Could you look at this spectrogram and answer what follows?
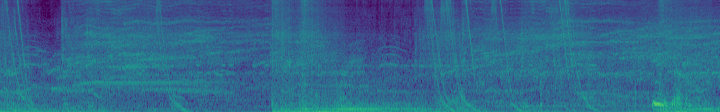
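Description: In the video game Darwinia, grenade explosions go off in repeated blasts with booming low rumbles over a steady stream of crackling, whistling game effects. A heavier burst comes near the end. The mix sits at moderate level with little speech.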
